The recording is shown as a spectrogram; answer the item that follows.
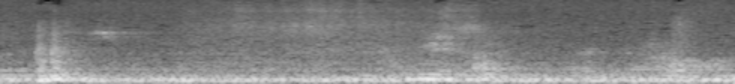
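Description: Meeting-room sound: a steady low hum under a soft knock just after the start and another about a second and a half in, with faint voices in the background.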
